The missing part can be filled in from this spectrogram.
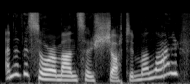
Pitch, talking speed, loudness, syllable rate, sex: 285 Hz, 315 wpm, -16 LUFS, 7.1 syllables/s, female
